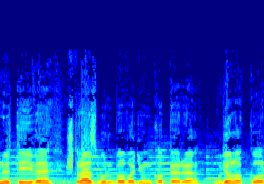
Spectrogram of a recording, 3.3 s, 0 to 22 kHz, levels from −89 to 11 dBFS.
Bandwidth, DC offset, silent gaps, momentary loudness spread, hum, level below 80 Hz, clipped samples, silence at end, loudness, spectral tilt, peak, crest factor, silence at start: 10 kHz; under 0.1%; none; 7 LU; none; -46 dBFS; under 0.1%; 0 s; -17 LUFS; -7 dB/octave; -2 dBFS; 14 dB; 0 s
